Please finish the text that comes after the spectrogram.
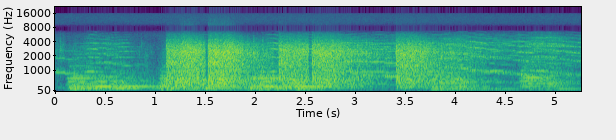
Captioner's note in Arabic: البنادق تطلق النار بشكل عدواني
